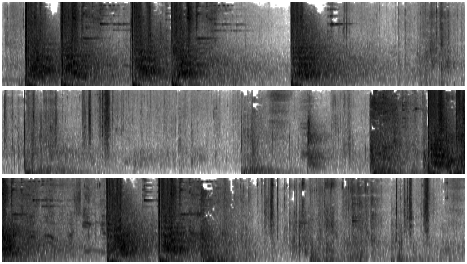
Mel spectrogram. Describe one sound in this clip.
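A rifle bolt clicks as it is worked between shots.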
